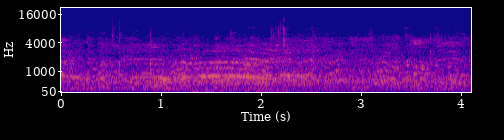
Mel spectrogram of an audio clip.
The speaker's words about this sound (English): I love hearing the crowd noise. It's great, isn't it? Yes, it is.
